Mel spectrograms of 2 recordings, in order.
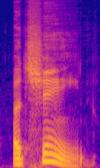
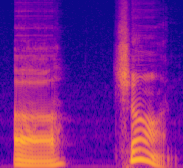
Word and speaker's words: Achane: Devon Achane revealed that his name was not Achane, also commonly mispronounced. Many fans thought because Achane looked like the chain, they went with it. But it's actually Chon.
